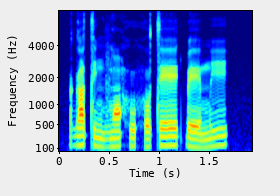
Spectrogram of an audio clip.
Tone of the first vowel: high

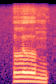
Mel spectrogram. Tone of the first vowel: falling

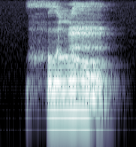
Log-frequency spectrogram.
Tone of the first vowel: high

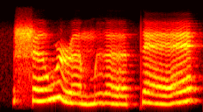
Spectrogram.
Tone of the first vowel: rising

